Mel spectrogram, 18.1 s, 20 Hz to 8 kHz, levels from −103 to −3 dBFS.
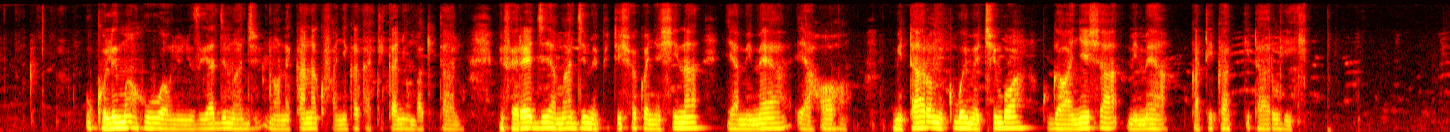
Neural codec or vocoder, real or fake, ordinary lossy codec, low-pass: none; real; AAC, 48 kbps; 7.2 kHz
